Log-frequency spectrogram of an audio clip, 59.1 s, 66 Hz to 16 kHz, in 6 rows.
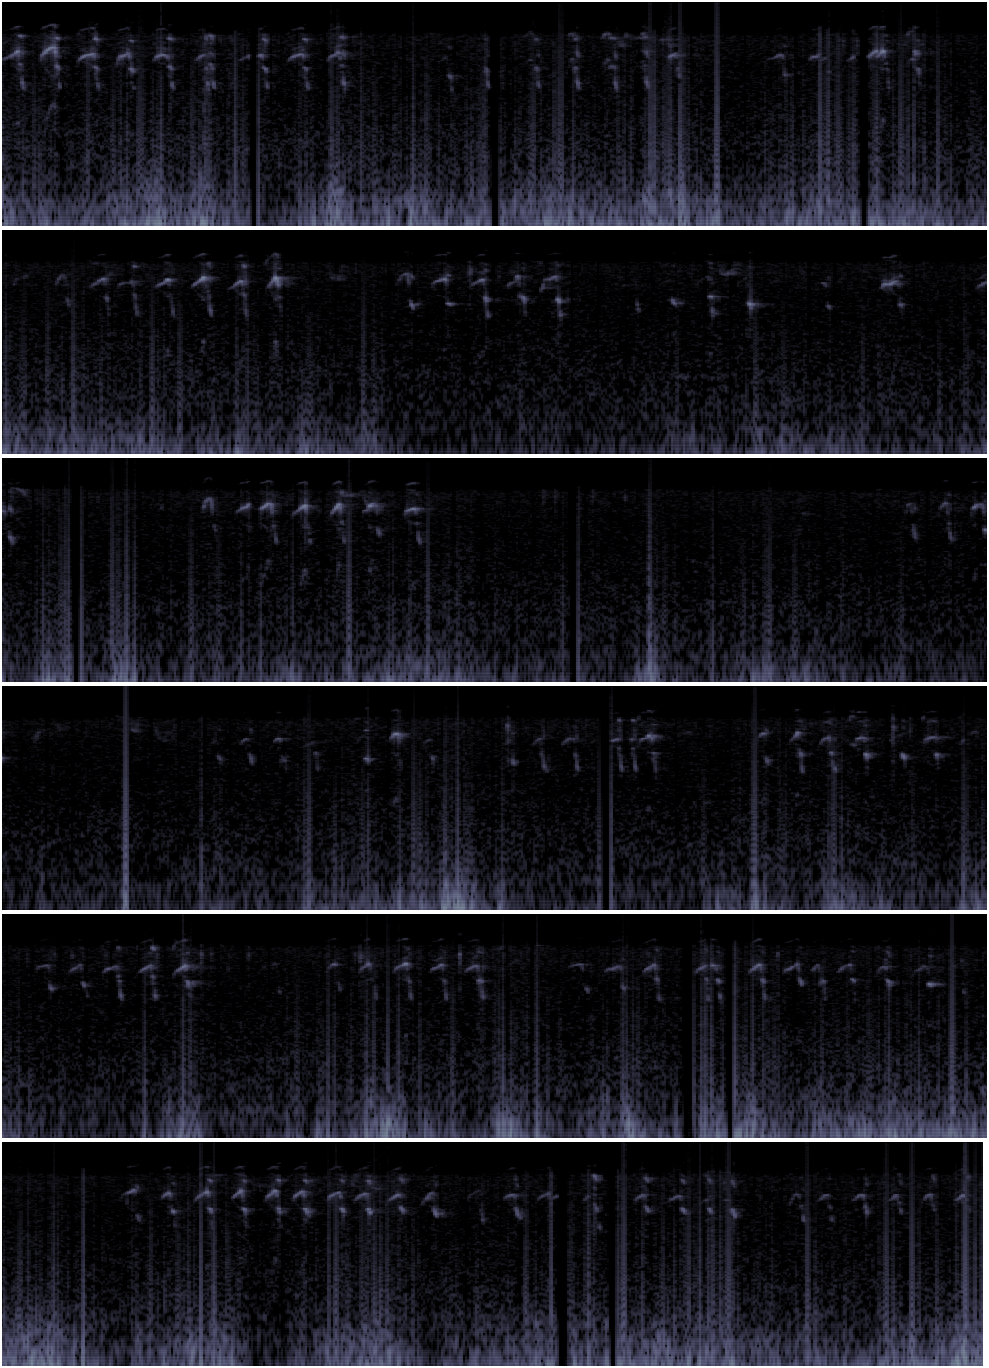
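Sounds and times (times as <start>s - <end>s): eagle chick calling: 0.0s - 3.6s, 4.2s - 7.0s, 7.6s - 20.0s, 21.6s - 24.0s, 28.7s - 30.0s, 31.6s - 36.2s, 37.0s - 41.5s, 42.1s - 49.2s, 50.4s - 59.0s.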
